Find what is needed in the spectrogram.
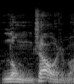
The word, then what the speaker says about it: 笼罩: 对，像乌云一样啊，这个就是笼罩是吧？ – 对，笼罩。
